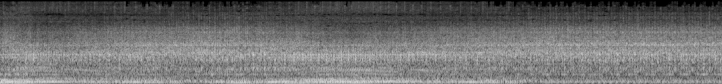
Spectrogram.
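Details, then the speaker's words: Third-gen Ram with 6.7L Cummins and Jasper transmission, fairly new torque converter, converter bolts checked tight; idling diesel with uneven metallic rattle from the bell housing; suspected cracked flex plate or torque converter, possibly normal triple-disc converter noise. "third gen ram with the six seven cummins i got some rattling noise uh it seems to be coming out of the bell housing"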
